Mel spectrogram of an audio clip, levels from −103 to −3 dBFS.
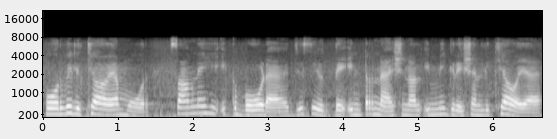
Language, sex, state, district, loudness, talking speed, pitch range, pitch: Punjabi, female, Punjab, Fazilka, -15 LUFS, 160 wpm, 175-215 Hz, 190 Hz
